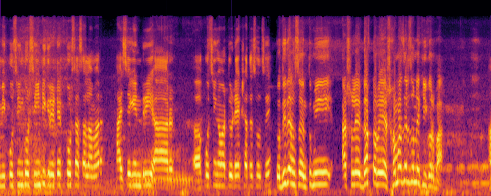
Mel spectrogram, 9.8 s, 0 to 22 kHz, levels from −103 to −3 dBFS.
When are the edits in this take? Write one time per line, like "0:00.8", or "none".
0:05.4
